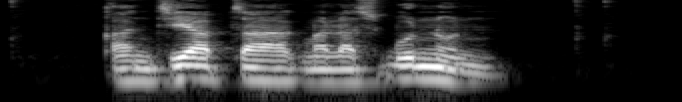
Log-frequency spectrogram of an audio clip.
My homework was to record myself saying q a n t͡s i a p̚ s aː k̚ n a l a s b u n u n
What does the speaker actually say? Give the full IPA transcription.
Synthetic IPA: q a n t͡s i a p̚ t͡s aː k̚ m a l a s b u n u n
